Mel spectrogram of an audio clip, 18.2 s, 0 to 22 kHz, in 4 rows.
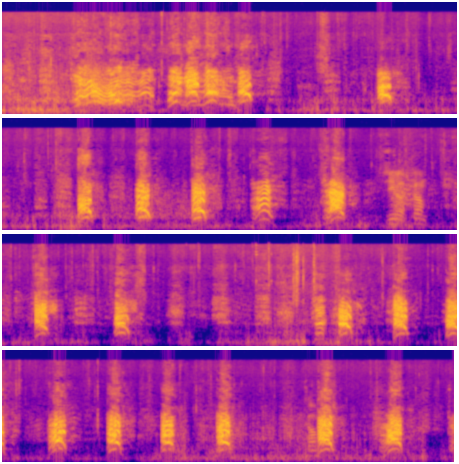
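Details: Two German Shepherds, Nico and Zeeva, on a winter walk in Hawick, Scotland, filmed on a phone: a run of sharp, short barks, a burst of about 105 a minute at uneven spacing, with a person's voice early on.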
